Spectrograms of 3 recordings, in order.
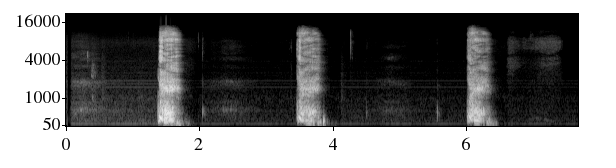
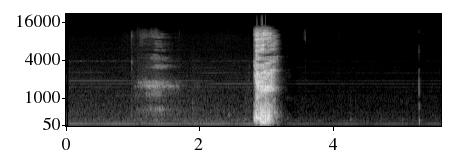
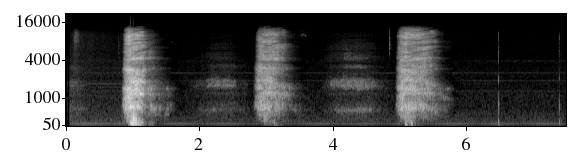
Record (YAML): three_cough_length: 7.7 s
three_cough_amplitude: 29091
three_cough_signal_mean_std_ratio: 0.25
cough_length: 5.6 s
cough_amplitude: 31706
cough_signal_mean_std_ratio: 0.18
exhalation_length: 7.5 s
exhalation_amplitude: 28851
exhalation_signal_mean_std_ratio: 0.26
survey_phase: beta (2021-08-13 to 2022-03-07)
age: 65+
gender: Female
wearing_mask: 'No'
symptom_none: true
smoker_status: Ex-smoker
respiratory_condition_asthma: false
respiratory_condition_other: true
recruitment_source: REACT
submission_delay: 2 days
covid_test_result: Negative
covid_test_method: RT-qPCR
influenza_a_test_result: Negative
influenza_b_test_result: Negative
